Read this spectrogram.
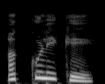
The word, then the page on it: ಅಗಲಿಕೆ: Kannada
